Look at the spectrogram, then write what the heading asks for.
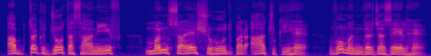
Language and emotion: Urdu, neutral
